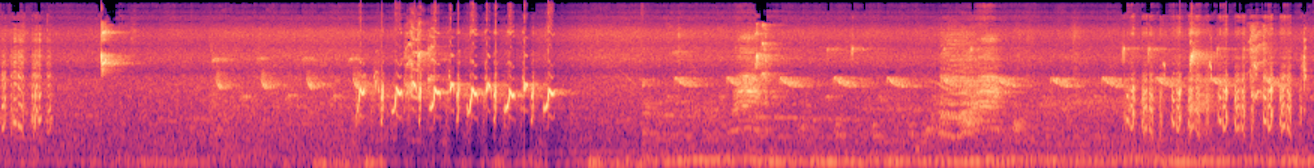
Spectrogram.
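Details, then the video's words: Yellow-vented bulbul singing in the morning, a recording used to lure young bulbuls into singing: a fast run of sharp, evenly repeated notes, then looser chattering phrases, over a steady high, rapid chirping from other birds and a low hum. "SUARA BURUNG TRUCUKAN PAGI HARI"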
